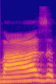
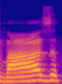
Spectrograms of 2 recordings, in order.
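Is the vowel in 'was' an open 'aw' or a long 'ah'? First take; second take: ah; ah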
